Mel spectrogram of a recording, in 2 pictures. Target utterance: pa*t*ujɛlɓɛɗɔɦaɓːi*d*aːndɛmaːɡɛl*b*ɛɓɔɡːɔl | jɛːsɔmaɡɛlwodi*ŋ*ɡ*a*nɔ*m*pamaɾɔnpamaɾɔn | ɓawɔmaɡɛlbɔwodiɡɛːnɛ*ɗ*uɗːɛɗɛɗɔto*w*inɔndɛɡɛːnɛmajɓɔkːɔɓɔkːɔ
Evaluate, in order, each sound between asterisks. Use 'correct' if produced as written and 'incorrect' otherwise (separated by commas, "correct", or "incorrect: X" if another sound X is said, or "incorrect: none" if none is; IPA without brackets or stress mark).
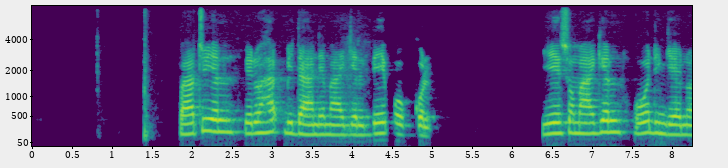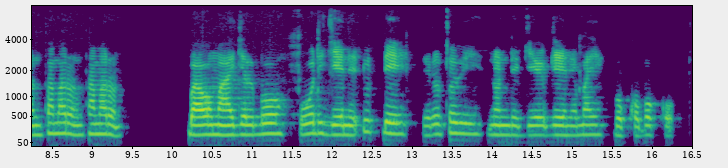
correct, correct, correct, correct, incorrect: ɛ, incorrect: n, correct, correct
